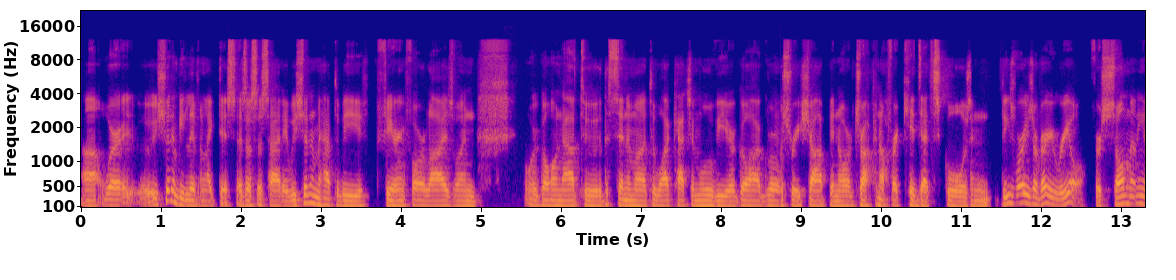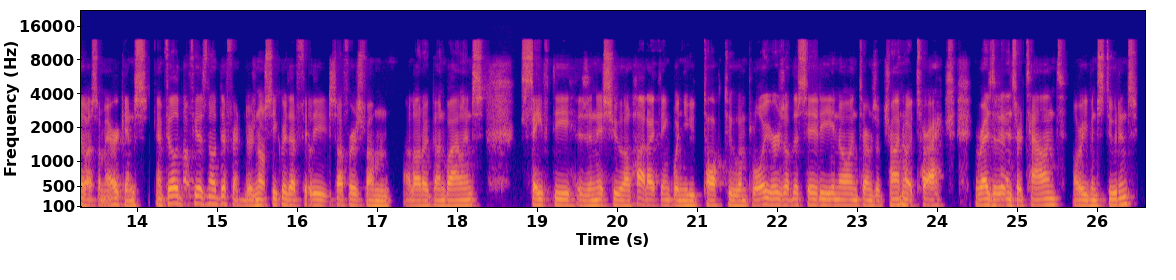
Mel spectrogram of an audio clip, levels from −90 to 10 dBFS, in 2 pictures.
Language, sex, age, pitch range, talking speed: English, male, 20-39, 110-120 Hz, 230 wpm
